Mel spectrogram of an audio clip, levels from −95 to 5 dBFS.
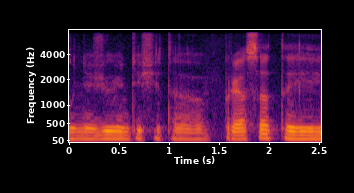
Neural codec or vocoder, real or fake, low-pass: none; real; 7.2 kHz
